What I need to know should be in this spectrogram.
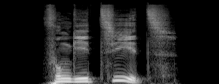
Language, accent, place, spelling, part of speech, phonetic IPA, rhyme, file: German, Germany, Berlin, Fungizids, noun, [fʊŋɡiˈt͡siːt͡s], -iːt͡s, De-Fungizids.ogg
- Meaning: genitive singular of Fungizid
